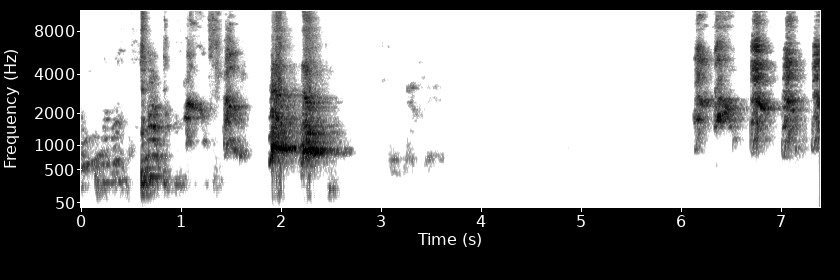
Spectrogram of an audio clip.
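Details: Cavalier King Charles Spaniel puppies, blenheim, aged seven weeks, indoors in their pen: a cluster of sharp barks and whines, a short silence, then a quick string of high-pitched yaps at the end.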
